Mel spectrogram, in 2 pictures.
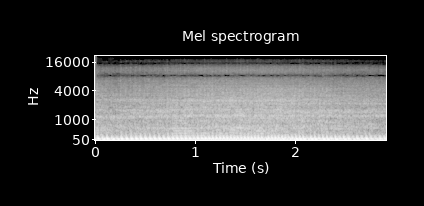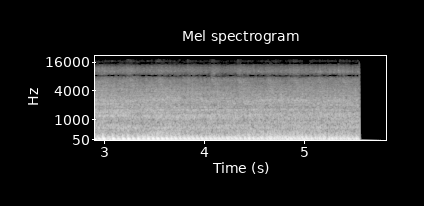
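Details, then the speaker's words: TVS Ntorq 125cc scooter after full engine rebuild, including timing chain, piston, cylinder and valve work: low, even idle with no rattle or tapping; earlier bad noises gone and engine now quiet. "अब ये average से बिल्कुल sound से बहुत अच्छी हो चुकी है, पूरी गाड़ी साइलेंट हो गई है।"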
